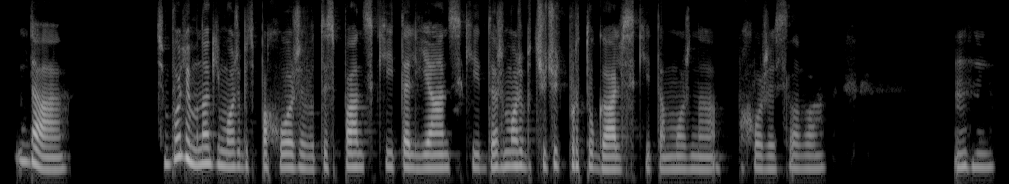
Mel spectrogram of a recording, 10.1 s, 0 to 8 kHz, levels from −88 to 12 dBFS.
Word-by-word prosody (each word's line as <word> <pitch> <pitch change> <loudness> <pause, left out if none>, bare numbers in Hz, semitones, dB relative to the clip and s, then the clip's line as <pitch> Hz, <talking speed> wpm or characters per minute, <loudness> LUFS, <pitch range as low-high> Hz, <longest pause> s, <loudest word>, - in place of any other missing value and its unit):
Да, 215 - +4 0.9
тем 225 - -3
более 305 +2 +6
многие, 225 0 +4
может 190 -1 +1
быть, 200 - -9
похожи. 180 -1 0
Вот 165 +1 -9
испанский, 185 +1 0
итальянский, 175 0 +1
даже 180 +2 -1
может 195 0 +2
быть 190 +1 -12
чуть-чуть 195 +1 -1
португальский, 165 -4 +1
там 160 0 -6
можно 160 0 -5 0.2
похожие 165 -1 -6
слова. 170 +1 -8 1.3
Мгм. 185 0 -5
180 Hz, 120 wpm, -32 LUFS, 165-195 Hz, 1.3 s, более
